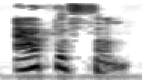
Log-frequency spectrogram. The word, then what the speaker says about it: apothem: So in purple, this is my apothem. Apothem. All right, I'm just writing out how you pronounce it.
